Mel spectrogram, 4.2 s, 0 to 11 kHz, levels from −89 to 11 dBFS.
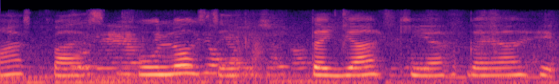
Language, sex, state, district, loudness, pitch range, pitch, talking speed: Hindi, female, Madhya Pradesh, Dhar, -16 LUFS, 250-275 Hz, 255 Hz, 115 wpm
